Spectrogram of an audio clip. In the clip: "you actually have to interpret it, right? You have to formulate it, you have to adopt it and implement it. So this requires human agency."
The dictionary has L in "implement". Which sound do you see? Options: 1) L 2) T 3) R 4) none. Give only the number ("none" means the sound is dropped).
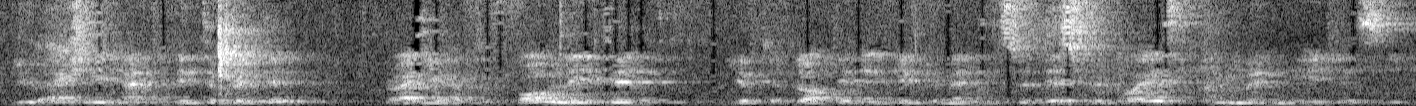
1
